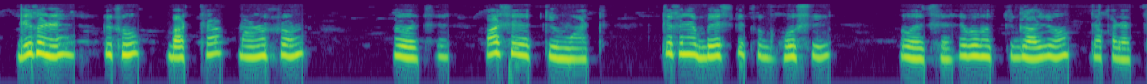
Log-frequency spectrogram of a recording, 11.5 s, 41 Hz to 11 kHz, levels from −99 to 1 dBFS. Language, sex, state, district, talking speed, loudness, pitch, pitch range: Bengali, female, West Bengal, Paschim Medinipur, 95 wpm, -18 LUFS, 270 Hz, 250-300 Hz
